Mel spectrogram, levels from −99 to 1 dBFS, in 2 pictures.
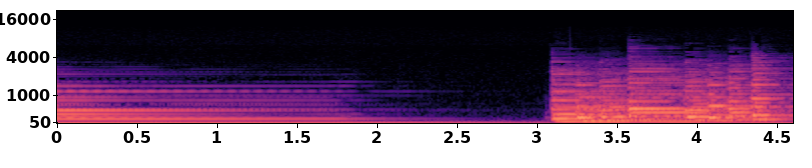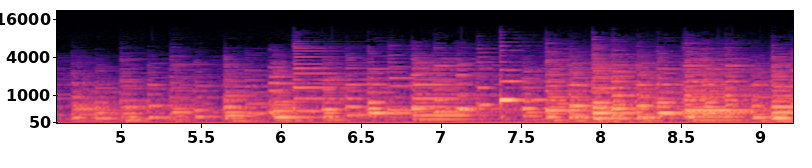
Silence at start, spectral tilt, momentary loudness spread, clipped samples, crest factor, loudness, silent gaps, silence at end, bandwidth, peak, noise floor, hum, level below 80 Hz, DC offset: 0 s; -7.5 dB/octave; 18 LU; under 0.1%; 18 dB; -22 LUFS; none; 0 s; 8.4 kHz; -4 dBFS; -59 dBFS; none; -46 dBFS; 1%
